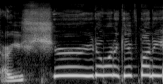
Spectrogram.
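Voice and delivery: very high squeaky mock voice; pleading fundraiser. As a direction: squeak it like a last desperate plea. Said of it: "And then you'd be like".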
